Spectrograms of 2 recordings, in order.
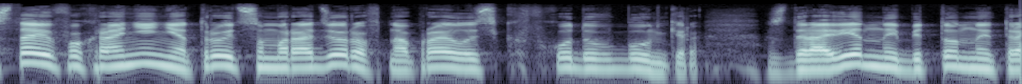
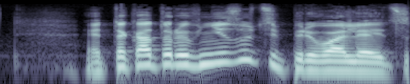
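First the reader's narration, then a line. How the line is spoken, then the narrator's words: Spiteful interjection. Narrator (Russian): злобно вставил Кирюха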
